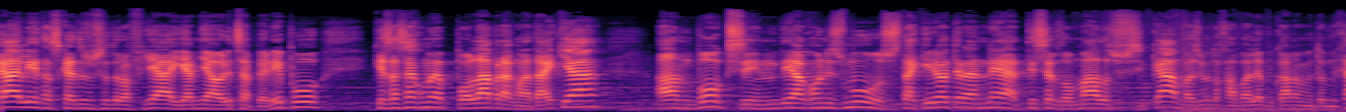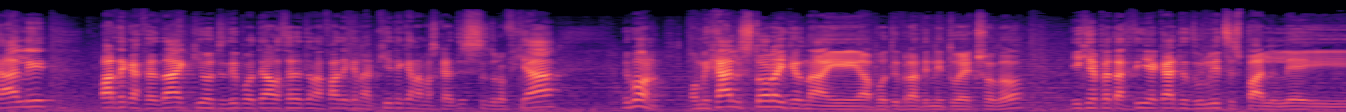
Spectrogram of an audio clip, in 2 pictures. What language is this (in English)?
Greek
